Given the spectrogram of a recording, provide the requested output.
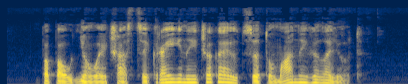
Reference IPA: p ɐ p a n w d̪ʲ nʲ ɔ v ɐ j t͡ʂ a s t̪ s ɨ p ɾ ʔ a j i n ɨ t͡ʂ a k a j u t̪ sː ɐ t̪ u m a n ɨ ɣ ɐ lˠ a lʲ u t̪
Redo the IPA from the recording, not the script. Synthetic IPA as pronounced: p ɐ p a w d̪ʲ nʲ ɔ v ɐ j t͡ʂ a s t̪ s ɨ k ɾ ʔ a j i n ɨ t͡ʂ a k a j u t̪ sː ɐ t̪ u m a n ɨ ɣ ɐ lˠ a lʲ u t̪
